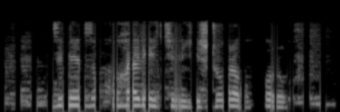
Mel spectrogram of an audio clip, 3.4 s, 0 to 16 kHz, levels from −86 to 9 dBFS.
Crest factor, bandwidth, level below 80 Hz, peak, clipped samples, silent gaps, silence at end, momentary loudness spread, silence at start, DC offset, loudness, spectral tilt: 20 dB; 8 kHz; -62 dBFS; -12 dBFS; under 0.1%; 0.33-0.37 s, 2.08-2.12 s, 2.55-2.63 s; 0.05 s; 17 LU; 0.05 s; under 0.1%; -32 LUFS; -4 dB/octave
